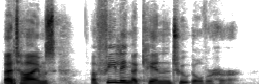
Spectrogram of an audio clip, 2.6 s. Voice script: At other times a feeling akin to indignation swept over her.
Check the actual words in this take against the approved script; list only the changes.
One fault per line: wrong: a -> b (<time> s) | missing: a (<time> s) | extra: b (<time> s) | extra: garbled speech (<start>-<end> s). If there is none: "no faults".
missing: other (0.2 s)
missing: indignation swept (1.9 s)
